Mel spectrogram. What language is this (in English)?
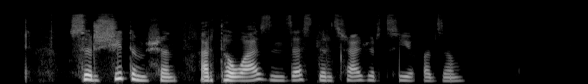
Abkhazian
